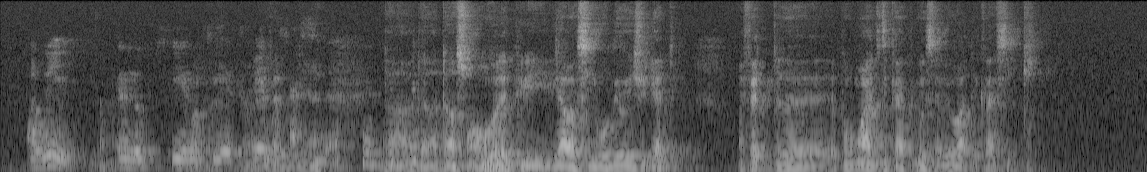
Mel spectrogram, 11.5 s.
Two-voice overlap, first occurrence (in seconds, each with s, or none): 1.8 s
